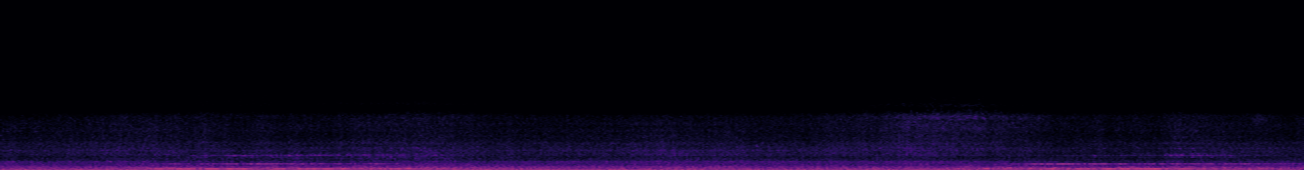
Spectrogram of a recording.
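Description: MTR East Rail Line MLR electric train running past along the platform, a steady rumble of wheels on track. A humming tone rises out of it twice, once about a second and a half in and again near the end.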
